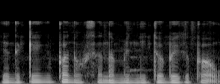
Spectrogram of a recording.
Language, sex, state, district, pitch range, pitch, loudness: Garo, male, Meghalaya, South Garo Hills, 90-100 Hz, 95 Hz, -26 LUFS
